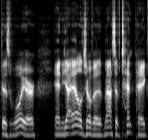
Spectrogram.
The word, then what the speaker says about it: Yael: It's pronounced Yael.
